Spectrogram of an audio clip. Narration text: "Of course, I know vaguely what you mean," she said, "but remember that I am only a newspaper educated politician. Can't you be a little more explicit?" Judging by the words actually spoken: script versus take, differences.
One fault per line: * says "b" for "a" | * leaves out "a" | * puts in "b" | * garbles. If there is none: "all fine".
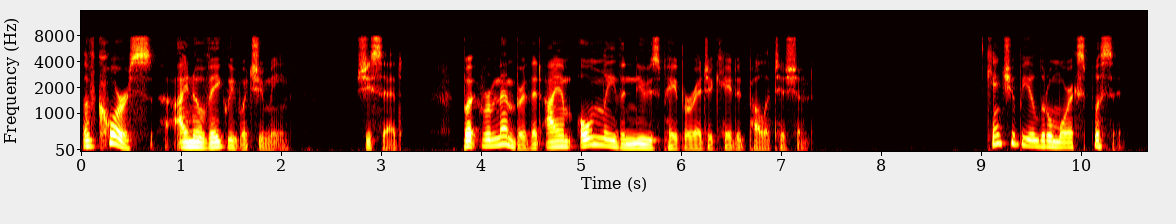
* says "the" for "a"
